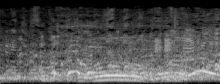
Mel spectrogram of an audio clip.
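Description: A man's voice speaking mock magic words in a drawn-out, sing-song way, with children's chatter behind.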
